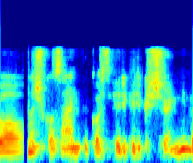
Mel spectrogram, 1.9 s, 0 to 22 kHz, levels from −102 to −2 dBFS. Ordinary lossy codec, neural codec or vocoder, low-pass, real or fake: AAC, 32 kbps; codec, 16 kHz, 4 kbps, FunCodec, trained on Chinese and English, 50 frames a second; 7.2 kHz; fake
